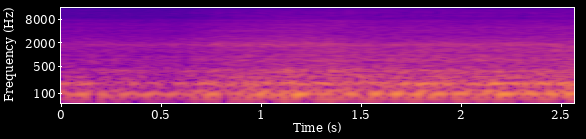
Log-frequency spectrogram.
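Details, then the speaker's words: 1981 Chevrolet El Camino, newly acquired, running on 5 fresh gallons over roughly 20-year-old fuel. Steady, slightly quick idle with an even low rumble and no knocks. Idle speed a little high; some popping noted. "all right it's running idling a little bit fast but not worried about that sounds all right"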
